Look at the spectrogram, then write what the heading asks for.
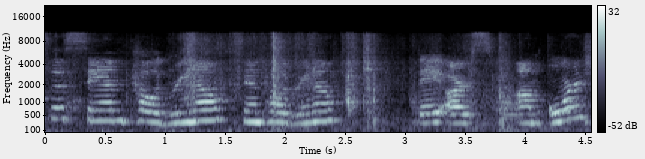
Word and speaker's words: San Pellegrino: And then these are, how do you pronounce this? San Pellegrino.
